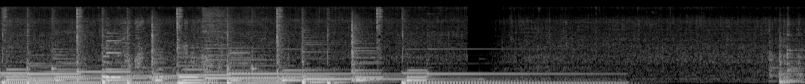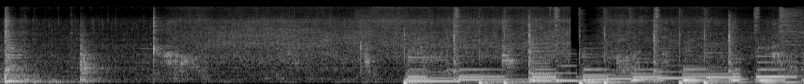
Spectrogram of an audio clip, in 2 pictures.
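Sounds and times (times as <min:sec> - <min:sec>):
background music: 0:00.0 - 0:06.1, 0:12.1 - 0:16.0
meat sizzling in hot oil: 0:00.0 - 0:16.0
metal spoon scraping a pan: 0:15.6 - 0:16.0.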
